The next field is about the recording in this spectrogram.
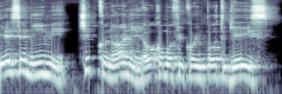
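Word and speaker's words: キックの鬼: Mas em japonês, a pronúncia é Tikkunoni, que pronunciando separado seria Tikku no Oni.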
